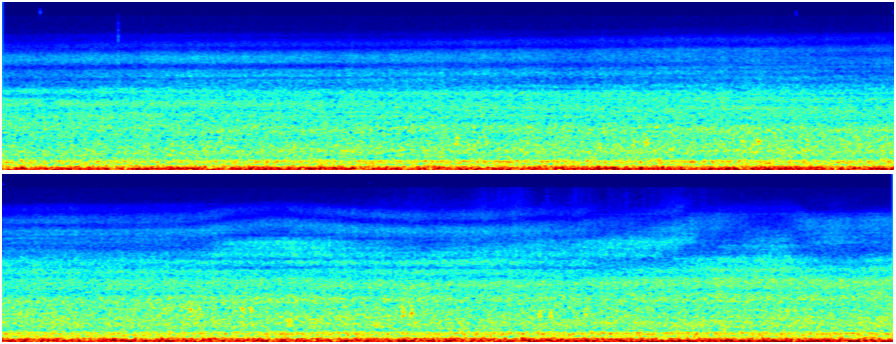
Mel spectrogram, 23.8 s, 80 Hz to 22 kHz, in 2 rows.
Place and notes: Rhein river banks, Riehl, Köln, Deutschland - ship drone
Köln, river Rhein, ships passing-by, drone of engines, waves
(Tascam iXJ2 / ifon, Primo EM172)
